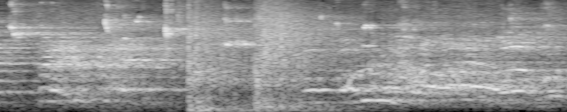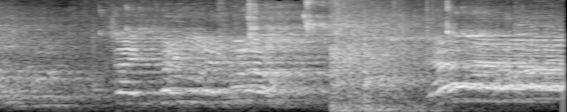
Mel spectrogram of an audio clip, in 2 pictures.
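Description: A volleyball is struck hard several times in an echoing hall.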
